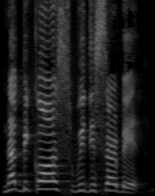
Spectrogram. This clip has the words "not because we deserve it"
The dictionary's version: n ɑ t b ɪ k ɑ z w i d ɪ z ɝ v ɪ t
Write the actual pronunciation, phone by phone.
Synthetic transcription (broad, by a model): n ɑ t b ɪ k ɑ s w i d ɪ s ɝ b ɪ t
